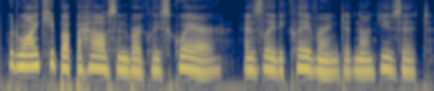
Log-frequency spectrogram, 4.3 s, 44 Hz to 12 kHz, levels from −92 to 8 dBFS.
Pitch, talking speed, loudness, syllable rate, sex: 165 Hz, 220 wpm, -19 LUFS, 6.0 syllables/s, female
